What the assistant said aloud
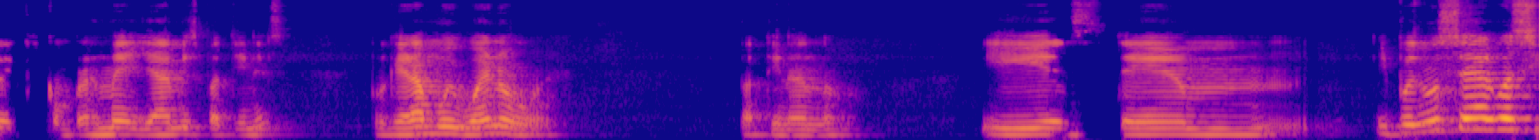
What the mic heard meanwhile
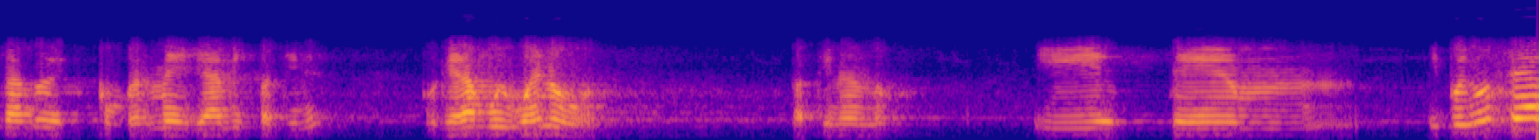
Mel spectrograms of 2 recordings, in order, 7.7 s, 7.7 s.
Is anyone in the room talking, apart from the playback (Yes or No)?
No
